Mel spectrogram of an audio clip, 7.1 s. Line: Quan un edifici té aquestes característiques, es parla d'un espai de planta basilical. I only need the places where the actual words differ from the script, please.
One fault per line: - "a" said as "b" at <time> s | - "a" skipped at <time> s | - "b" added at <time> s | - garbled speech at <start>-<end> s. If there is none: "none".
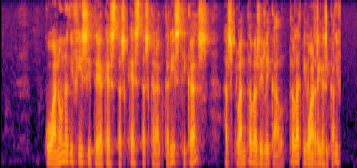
- "aquestes" added at 2.5 s
- "parla d'un espai" skipped at 4.7 s
- garbled speech at 5.8-6.8 s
